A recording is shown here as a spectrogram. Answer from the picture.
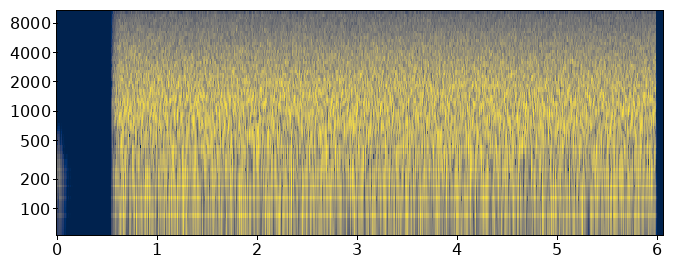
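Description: Very loud television static, a steady white-noise hiss that cuts in abruptly about half a second in.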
